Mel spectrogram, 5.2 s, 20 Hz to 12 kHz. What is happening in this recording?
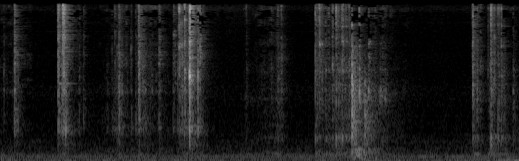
Handling pens, recorded with Zoom h1n.
pen, ink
